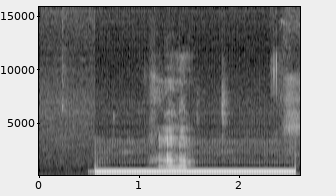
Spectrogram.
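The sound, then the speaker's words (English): A loud, steady telephone dial tone hums continuously for about two seconds as a call is placed, then cuts off abruptly. A brief murmur of voice briefly surfaces beneath it partway through. “Hey, someone called us in the middle of that call.”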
